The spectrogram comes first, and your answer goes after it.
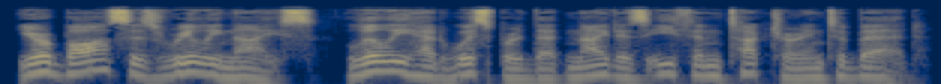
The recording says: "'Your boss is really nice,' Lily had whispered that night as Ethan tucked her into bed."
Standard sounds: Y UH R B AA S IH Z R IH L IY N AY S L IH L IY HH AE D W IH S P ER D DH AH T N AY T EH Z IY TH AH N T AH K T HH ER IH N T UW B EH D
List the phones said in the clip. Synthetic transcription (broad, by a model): Y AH R B AA S IH Z R IH L IY N AY S L IH L IY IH D W IH S P ER D DH AH T N AY T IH Z IY TH AH N T AH K T HH ER IH N T UW B EH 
